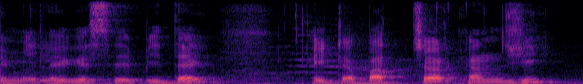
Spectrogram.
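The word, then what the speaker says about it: 子: তো এইটা একটা বাচ্চার ছবি, বাচ্চার ছবির সাথে মিলে গেছে বিদায় এটা বাচ্চার কাঞ্জি বা শিশুর কাঞ্জি।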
